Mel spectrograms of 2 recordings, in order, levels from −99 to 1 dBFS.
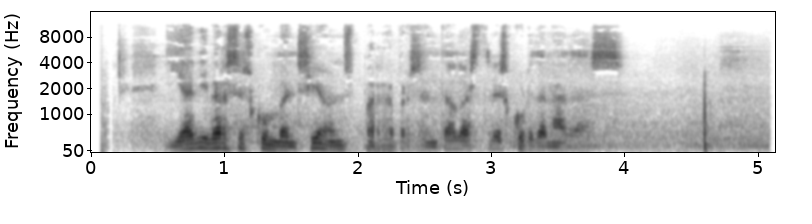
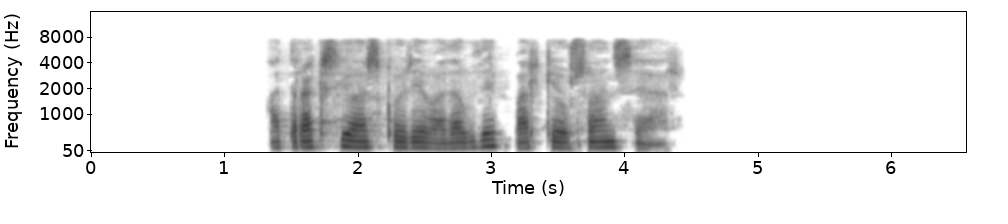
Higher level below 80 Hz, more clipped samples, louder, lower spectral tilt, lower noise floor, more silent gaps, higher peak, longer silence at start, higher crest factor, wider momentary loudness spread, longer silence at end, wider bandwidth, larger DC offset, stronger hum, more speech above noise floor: first, -58 dBFS vs -76 dBFS; neither; about the same, -26 LUFS vs -27 LUFS; about the same, -5.5 dB/octave vs -5 dB/octave; second, -51 dBFS vs under -90 dBFS; neither; first, -6 dBFS vs -10 dBFS; second, 0.55 s vs 1.35 s; about the same, 20 dB vs 20 dB; about the same, 15 LU vs 13 LU; second, 0.05 s vs 2.15 s; first, 11.5 kHz vs 8 kHz; neither; neither; second, 26 dB vs over 63 dB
